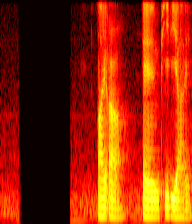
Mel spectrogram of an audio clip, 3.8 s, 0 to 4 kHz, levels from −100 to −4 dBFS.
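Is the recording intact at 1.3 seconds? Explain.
No. At 1.3 seconds there is only silence or a low steady noise. From 0.36 s the last sound is stretched into a buzzy, fading tail that dies away within about a twentieth of a second, and nothing real returns until about 1.42 s. That gap of just over a second is likely a long network dropout: packets stopped arriving, the receiver concealed the loss briefly, then went quiet, and the lost stretch was never recovered.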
